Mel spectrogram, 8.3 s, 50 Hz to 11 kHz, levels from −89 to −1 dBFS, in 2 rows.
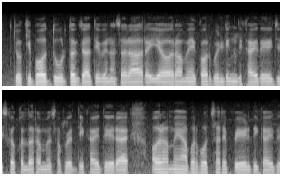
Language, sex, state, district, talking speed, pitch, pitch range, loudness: Hindi, male, Maharashtra, Nagpur, 245 wpm, 125 Hz, 120-125 Hz, -19 LUFS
